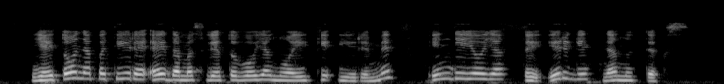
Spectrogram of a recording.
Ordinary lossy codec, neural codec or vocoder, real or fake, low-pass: Opus, 24 kbps; none; real; 7.2 kHz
